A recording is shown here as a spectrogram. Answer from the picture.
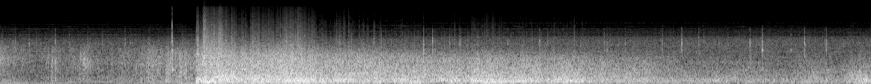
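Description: Thunder: a sudden loud crack about two seconds in, then a long rumble that slowly dies away and swells again briefly near the end.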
